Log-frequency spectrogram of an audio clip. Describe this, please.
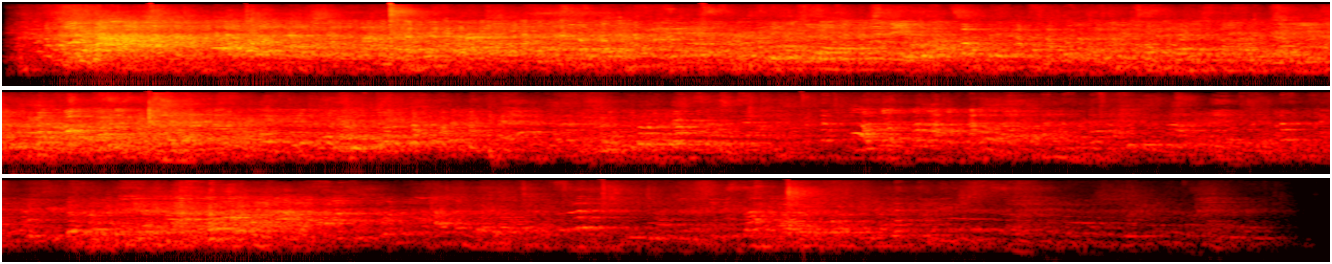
Crowd laugh for Long time
Crowd, laugh, laughter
